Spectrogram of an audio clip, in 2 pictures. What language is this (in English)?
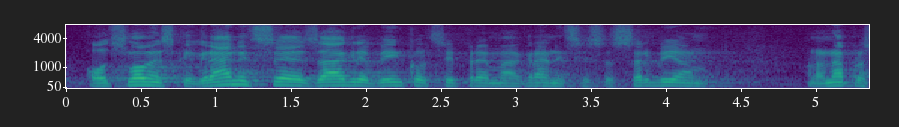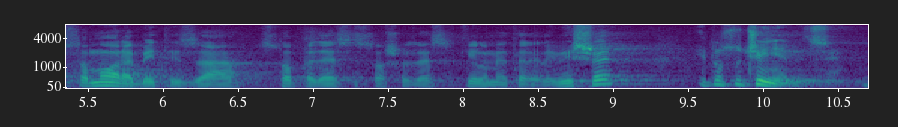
Croatian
